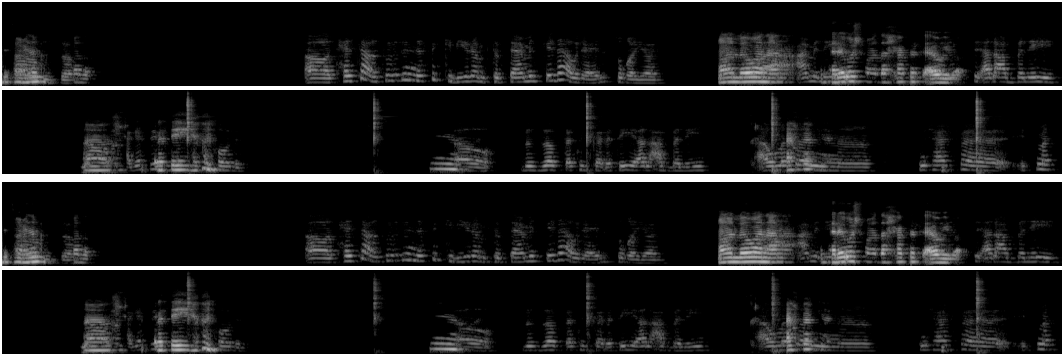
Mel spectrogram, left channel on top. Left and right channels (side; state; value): both; normal; correlation 0.65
